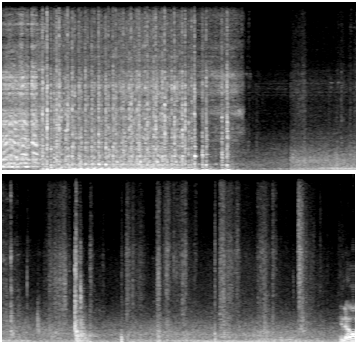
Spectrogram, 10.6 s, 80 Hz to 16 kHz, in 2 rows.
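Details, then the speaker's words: V8-swapped 1946 Dodge Deluxe, cold snowy day, running off its own fuel pump for the first time: repeated cranking catches into a loud, uneven run that falters and dies. The choke is stuck wide open because its dashpot-operated linkage is disconnected. "chokes wide open so I don't know let's take a look at the linkage here"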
